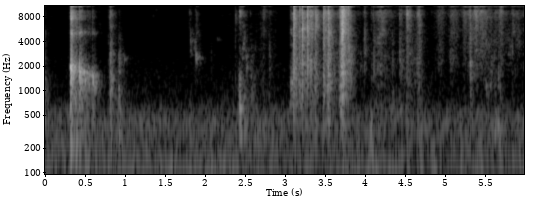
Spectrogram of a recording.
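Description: Packet of foaming toilet-cleaner powder being opened and emptied into the toilet bowl: a short crackle near the start, scattered small clicks and rustles, and a cluster of crinkly rustling about three seconds in.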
